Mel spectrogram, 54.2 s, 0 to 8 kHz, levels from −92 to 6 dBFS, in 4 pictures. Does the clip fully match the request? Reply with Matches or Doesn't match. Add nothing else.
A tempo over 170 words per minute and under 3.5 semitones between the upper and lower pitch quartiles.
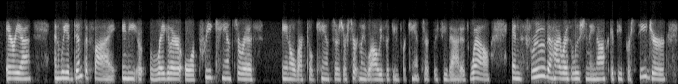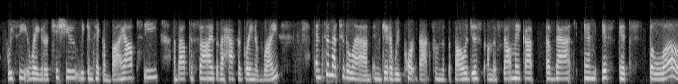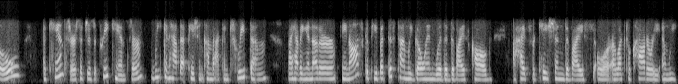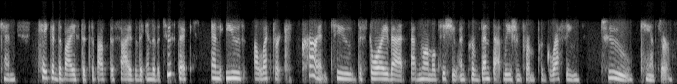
Doesn't match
